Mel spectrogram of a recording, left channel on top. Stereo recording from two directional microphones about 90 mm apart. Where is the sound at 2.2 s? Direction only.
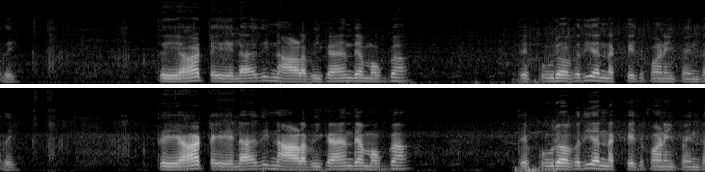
35° left (ahead or behind).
